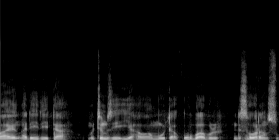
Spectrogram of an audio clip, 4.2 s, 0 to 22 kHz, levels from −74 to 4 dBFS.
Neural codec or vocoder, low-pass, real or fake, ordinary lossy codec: none; 14.4 kHz; real; AAC, 96 kbps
